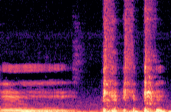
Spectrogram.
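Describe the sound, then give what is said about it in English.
Three sharp coughs in quick succession, fairly loud, from a person with a slight cough not caused by COVID, following a stretch of steady tonal background hum with no talking. “Got a slight cough.”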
